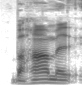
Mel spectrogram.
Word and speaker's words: Bahamut: First of all, I didn't realize this until a couple days ago, but Bahamut is how you pronounce it in Arabic, is from mythology.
